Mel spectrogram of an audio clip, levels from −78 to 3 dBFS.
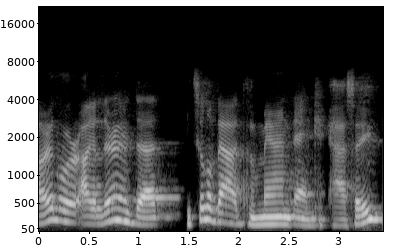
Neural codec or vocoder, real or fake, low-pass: codec, 16 kHz, 1 kbps, X-Codec, HuBERT features, trained on balanced general audio; fake; 7.2 kHz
